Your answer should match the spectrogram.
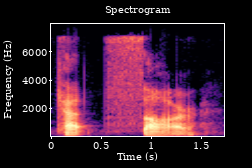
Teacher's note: it is the voiceless S because the consonant that comes before it is a T, which is T, and it's voiceless.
